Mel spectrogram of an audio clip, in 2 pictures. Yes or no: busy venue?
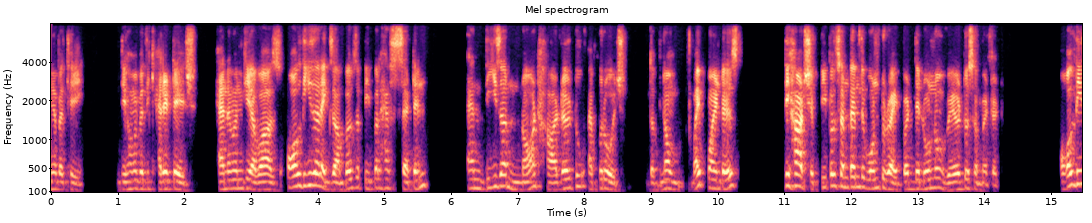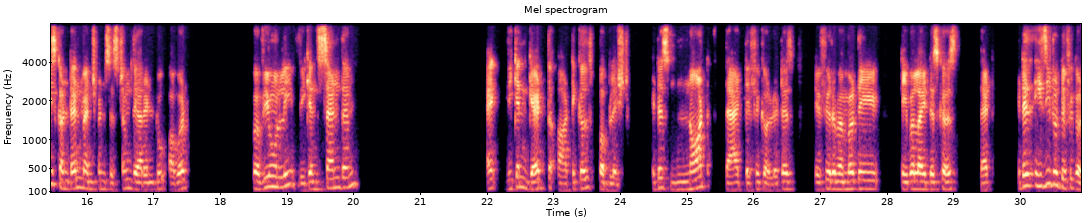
no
